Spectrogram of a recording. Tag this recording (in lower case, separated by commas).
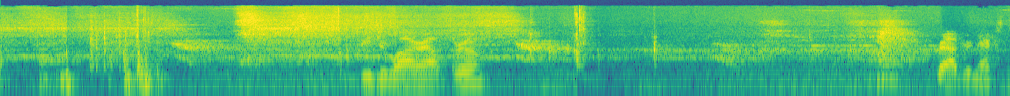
door, vehicle, speech, outside, urban or man-made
